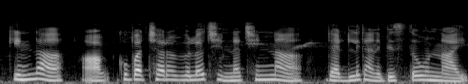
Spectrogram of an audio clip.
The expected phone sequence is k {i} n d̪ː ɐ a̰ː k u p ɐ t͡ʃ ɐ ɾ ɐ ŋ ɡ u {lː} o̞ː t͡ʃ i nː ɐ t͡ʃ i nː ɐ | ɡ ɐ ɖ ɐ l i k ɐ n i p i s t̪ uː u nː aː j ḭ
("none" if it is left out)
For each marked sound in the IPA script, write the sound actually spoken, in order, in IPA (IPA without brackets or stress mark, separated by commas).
i, l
